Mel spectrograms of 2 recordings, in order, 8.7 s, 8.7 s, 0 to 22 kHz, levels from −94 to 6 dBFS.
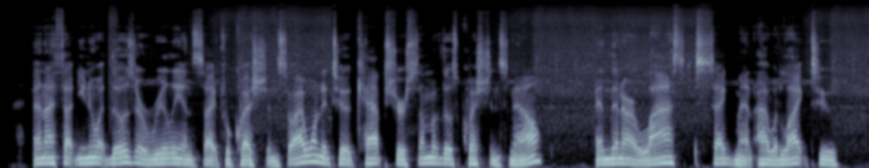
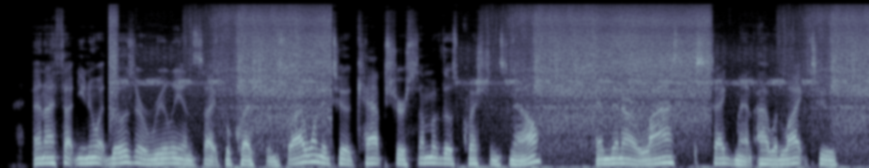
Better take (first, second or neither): first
